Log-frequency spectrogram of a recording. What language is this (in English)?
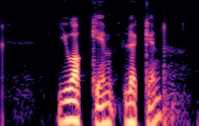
Norwegian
